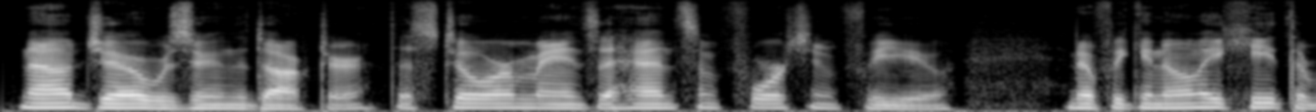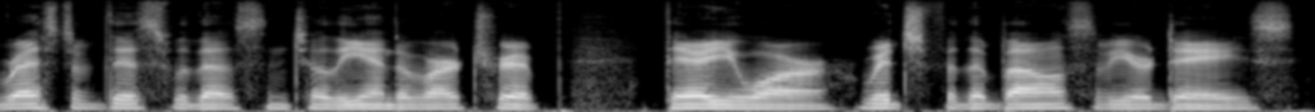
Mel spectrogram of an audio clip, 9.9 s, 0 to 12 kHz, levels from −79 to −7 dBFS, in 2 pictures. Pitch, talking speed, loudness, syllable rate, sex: 120 Hz, 245 wpm, -20 LUFS, 6.4 syllables/s, male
